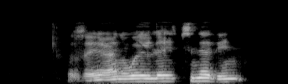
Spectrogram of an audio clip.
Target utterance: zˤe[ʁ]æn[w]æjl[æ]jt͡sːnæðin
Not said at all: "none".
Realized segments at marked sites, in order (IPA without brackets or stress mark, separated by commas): ʁ, w, æ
